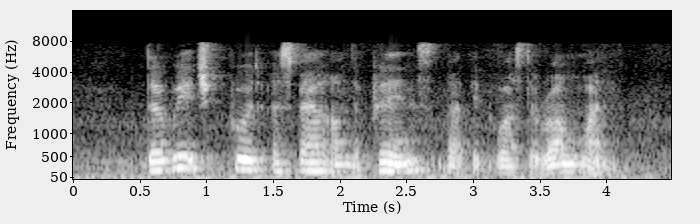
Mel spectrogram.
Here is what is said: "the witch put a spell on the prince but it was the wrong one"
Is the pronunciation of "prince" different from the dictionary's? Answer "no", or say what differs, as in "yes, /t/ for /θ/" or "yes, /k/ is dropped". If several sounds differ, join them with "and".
yes, /l/ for /ɹ/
